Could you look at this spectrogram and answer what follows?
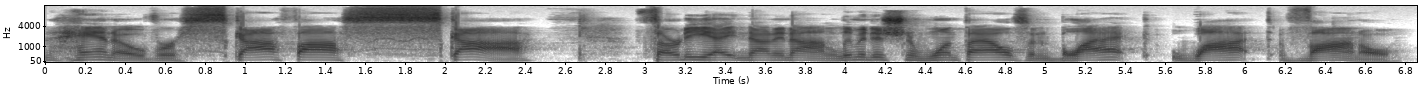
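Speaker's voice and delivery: ordinary talk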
